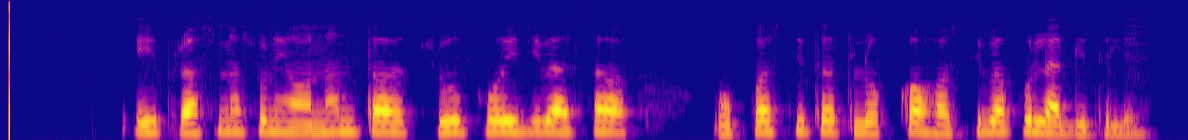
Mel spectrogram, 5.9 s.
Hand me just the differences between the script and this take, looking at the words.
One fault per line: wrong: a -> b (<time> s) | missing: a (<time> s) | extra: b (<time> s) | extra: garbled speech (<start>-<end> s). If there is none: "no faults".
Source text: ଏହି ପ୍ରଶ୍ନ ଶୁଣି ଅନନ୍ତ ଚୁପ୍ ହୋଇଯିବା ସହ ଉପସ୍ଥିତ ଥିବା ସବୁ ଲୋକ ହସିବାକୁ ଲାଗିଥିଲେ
missing: ଥିବା ସବୁ (4.2 s)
